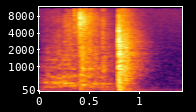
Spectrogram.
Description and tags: drawer close 3
Sliding the cutlery drawer closed
cutlery, drawer, kitchen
